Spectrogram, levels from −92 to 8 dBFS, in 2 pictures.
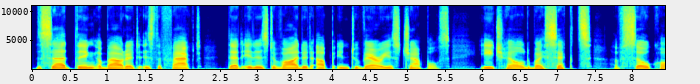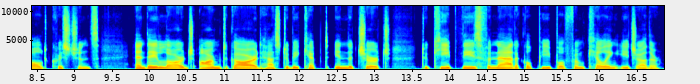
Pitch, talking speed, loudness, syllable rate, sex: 190 Hz, 155 wpm, -20 LUFS, 4.3 syllables/s, female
